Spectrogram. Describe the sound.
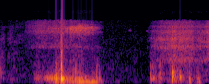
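A voice imitates heavy breathing during a tabletop game session, giving two rough, snorting, snore-like breaths, moderately loud and separated by a short silence.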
